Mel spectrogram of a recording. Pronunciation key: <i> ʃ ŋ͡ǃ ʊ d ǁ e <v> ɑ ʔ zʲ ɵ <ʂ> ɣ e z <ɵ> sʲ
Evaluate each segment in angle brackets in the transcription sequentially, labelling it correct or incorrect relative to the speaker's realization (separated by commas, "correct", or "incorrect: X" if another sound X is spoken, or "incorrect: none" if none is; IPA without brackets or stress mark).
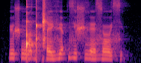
incorrect: y, incorrect: vʲ, incorrect: ʃ, correct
